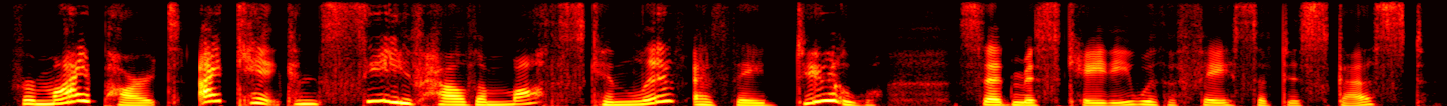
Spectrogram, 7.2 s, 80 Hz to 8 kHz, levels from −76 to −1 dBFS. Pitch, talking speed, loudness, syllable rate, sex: 250 Hz, 180 wpm, -21 LUFS, 4.2 syllables/s, female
